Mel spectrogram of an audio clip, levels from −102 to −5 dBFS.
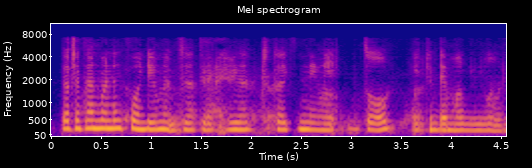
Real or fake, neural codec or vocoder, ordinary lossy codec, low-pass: fake; codec, 16 kHz, 0.5 kbps, FreqCodec, larger model; none; 7.2 kHz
